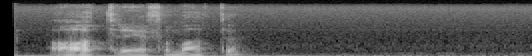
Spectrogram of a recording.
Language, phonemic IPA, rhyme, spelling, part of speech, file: Norwegian Bokmål, /ˈɑːteeːfɔemɑːtə/, -ɑːtə, A3-formatet, noun, NB - Pronunciation of Norwegian Bokmål «A3-formatet».ogg
- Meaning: definite singular of A3-format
